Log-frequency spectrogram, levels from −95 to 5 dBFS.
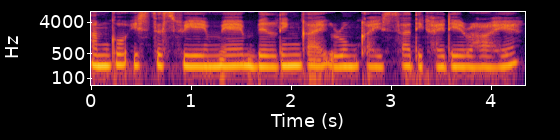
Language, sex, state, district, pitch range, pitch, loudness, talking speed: Hindi, female, Arunachal Pradesh, Papum Pare, 220-235 Hz, 225 Hz, -18 LUFS, 195 wpm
